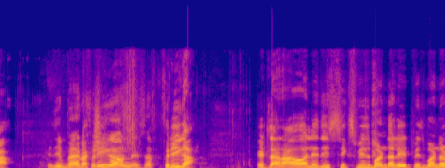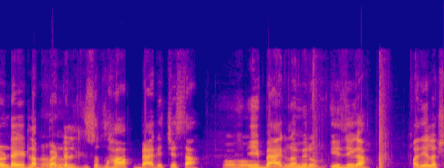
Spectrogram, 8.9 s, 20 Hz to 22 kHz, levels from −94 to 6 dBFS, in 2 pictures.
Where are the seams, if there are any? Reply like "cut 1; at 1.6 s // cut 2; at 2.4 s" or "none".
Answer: none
